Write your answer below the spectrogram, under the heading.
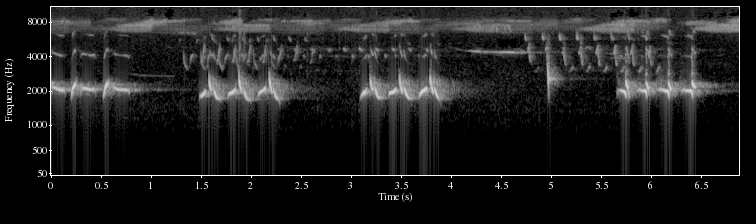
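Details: Northern mockingbird singing: clear whistled phrases near mid pitch, each repeated two or three times in quick bursts, with pauses of about a second between groups and one sharp rising note in the middle.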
